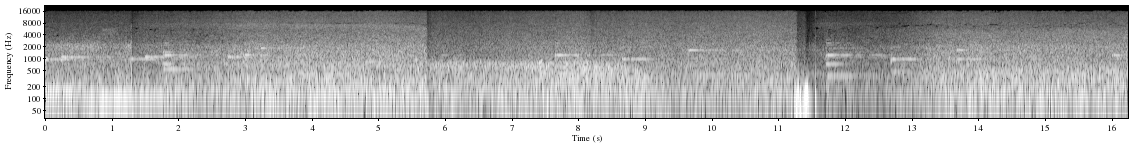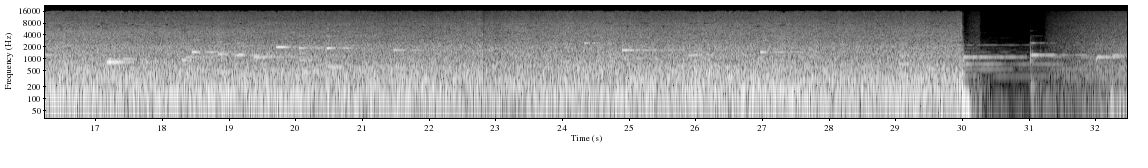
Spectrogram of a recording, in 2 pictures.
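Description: Loud steady rush of a muddy river in flood, its water pouring past, with soft background music of scattered single notes laid over it. The sound breaks off for a moment about eleven seconds in.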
